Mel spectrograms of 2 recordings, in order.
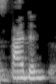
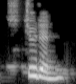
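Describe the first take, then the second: First: The first vowel sounds like in 'study'. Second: The first vowel sounds like in 'stew'. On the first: The speaker calls it wrong. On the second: The speaker calls it right.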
